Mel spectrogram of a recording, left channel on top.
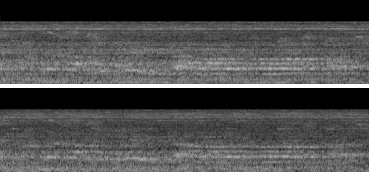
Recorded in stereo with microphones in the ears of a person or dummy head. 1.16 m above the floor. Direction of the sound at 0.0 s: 55° left (ahead or behind).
